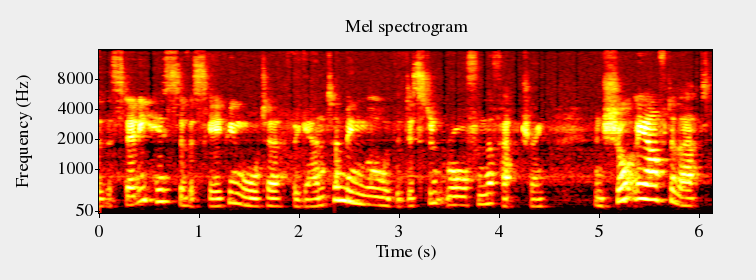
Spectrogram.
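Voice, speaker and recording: A woman's voice: lowish voice, darkish tone, poor audio. A woman reading a children's storybook aloud as scripted narration. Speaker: storybook reader, teacher.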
